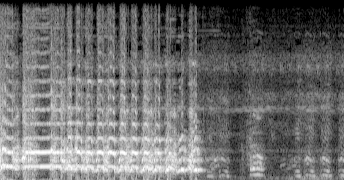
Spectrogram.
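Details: Crowing laughing chicken (Ayam Ketawa) rooster. A loud, rapidly pulsed crow runs for about two and a half seconds, then fades into a few soft, low clucks.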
